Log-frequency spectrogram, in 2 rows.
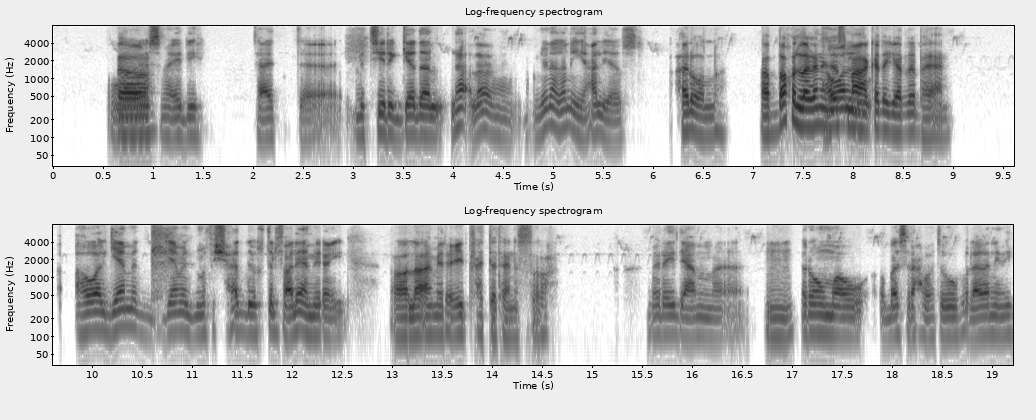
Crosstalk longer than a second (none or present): none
